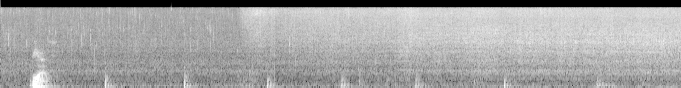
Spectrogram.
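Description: Cauliflower frying in oil in a kadai, sizzling steadily. About five seconds in, chopped onion goes into the hot oil and the sizzle jumps louder and stays up. Light knocks come every second or two.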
